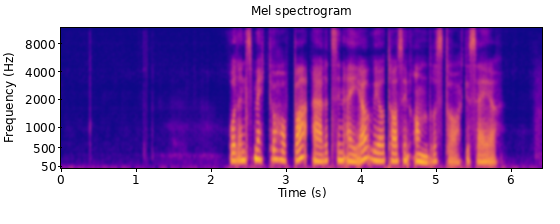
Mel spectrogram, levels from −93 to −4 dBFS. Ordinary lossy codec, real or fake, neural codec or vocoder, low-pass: none; fake; codec, 24 kHz, 1.2 kbps, DualCodec; none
